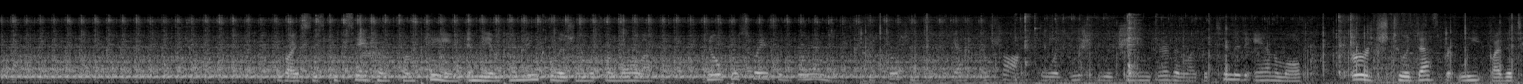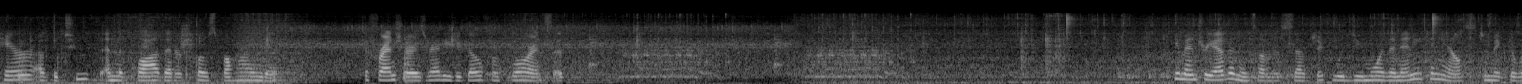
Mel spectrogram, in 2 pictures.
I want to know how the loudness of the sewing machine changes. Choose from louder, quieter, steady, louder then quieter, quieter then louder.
quieter.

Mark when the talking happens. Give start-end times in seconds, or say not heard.
2.8-18.1, 18.9-20.9, 26.9-30.4.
